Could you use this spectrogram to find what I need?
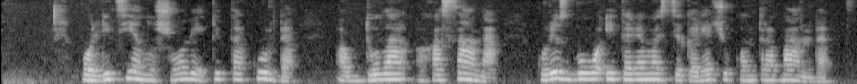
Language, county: Lithuanian, Šiauliai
